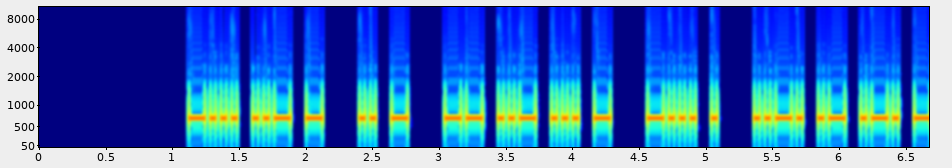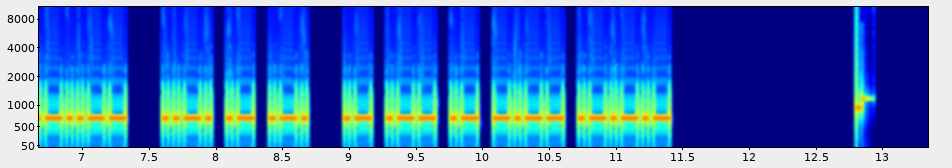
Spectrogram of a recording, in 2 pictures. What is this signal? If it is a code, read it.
Morse code, heard as a keyed tone, about 30 wpm, 700 Hz. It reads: BUT IT MUST BE FAR, FAR AWAY.
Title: Sentences from Top 600 Words 30wpm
